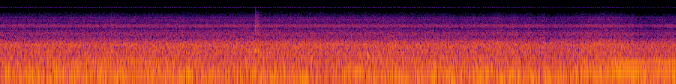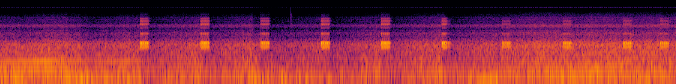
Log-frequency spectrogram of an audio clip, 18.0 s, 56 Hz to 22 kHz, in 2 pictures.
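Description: Steady cabin rumble of an Audi S4 driving on a snow-covered road. About eleven seconds in, a dash-mounted radar detector starts beeping, short high tones about once a second that quicken to several a second near the end: a K-band radar alert.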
